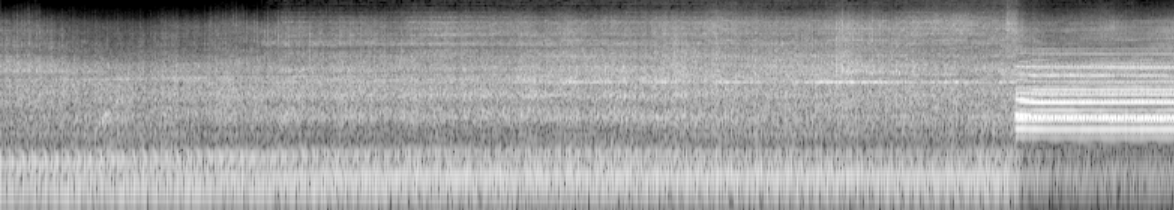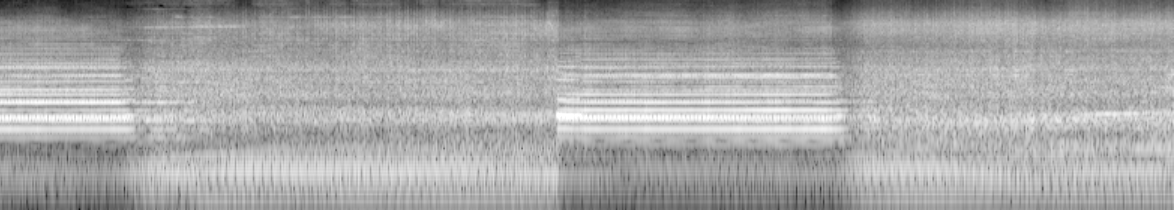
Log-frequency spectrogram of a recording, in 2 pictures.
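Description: Three Norfolk Southern GE diesel freight locomotives working hard under power as they approach, their engine rumble slowly growing louder. Two long blasts of the lead locomotive's air horn, each about four seconds, sound midway through and again about ten seconds later.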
